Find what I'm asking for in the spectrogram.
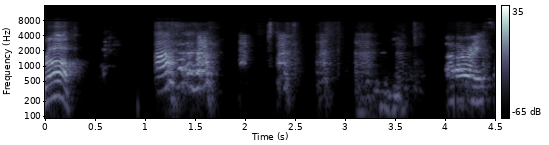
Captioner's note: laughing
